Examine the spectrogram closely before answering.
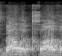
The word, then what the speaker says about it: balaclava: Now, I'm thinking back, I think I mispronounced the face covering. It's balaclava.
